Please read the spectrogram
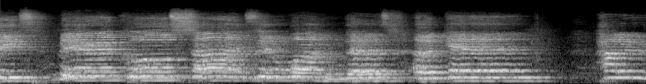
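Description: Gospel vocal group of three women and a man singing a cappella in harmony through handheld microphones, a series of held, sustained phrases with brief breaks between them.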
